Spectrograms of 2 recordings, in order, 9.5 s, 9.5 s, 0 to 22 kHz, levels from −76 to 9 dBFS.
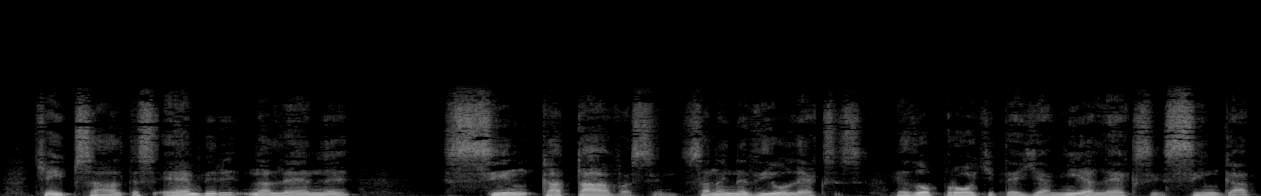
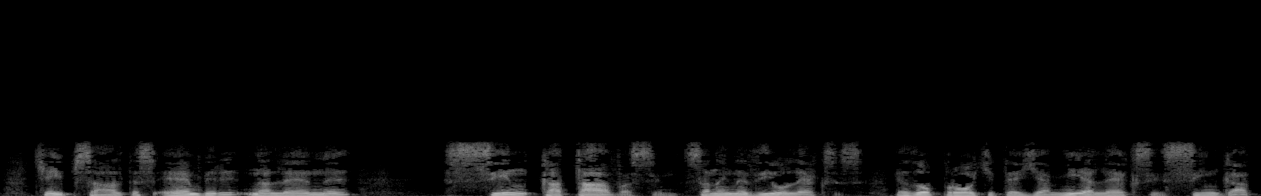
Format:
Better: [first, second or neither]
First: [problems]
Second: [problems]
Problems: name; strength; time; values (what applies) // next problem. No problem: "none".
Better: first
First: garbled, watery; slightly; nothing above 10.5 kHz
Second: garbled, watery; badly; nothing above 5.5 kHz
